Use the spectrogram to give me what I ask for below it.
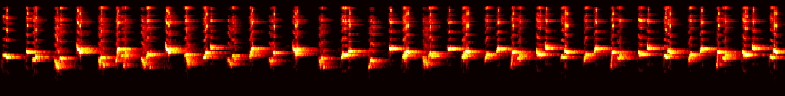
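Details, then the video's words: Sooty-headed bulbul in full, insistent song: a long unbroken chain of loud whistled phrases, each note slurring up or down, delivered roughly three per second without pause. "Trucukan gacor narung ropel ngotot paling Bagus untuk pancingan masteran"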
